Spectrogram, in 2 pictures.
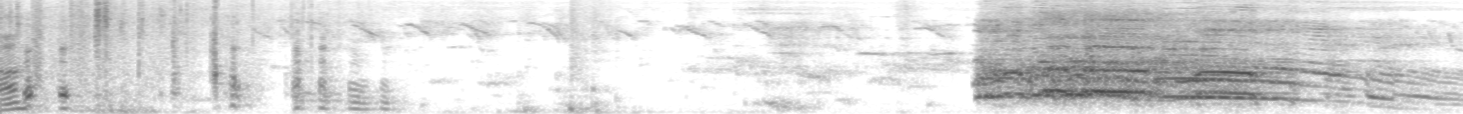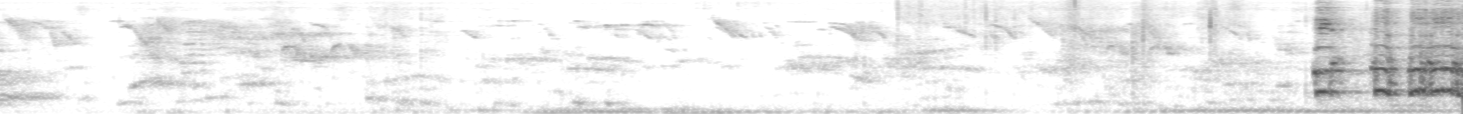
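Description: A loud, close fighting-rooster crow rings out between stretches of softer clucking and scattered talk at a rooster sale, with a low rumble underneath.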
